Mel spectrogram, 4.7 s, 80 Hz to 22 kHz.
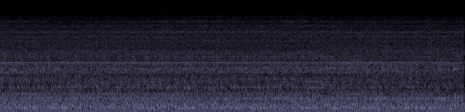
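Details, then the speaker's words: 2023 BMW M240i salvaged from a wreck, running on distilled water in place of coolant; light smoke later traced to the AC compressor, which the owner suspects is seized: steady, even idle, smooth low hum, no knocks or misses; normal idle. "It's pretty good so far."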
